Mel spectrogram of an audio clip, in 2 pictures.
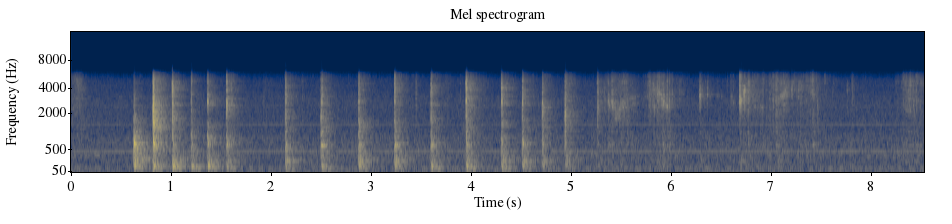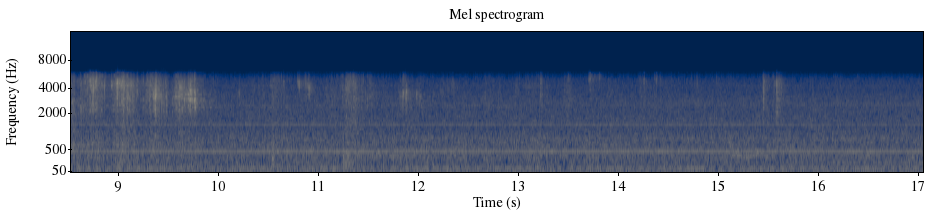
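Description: Hard-boiled egg shell being cracked and peeled by hand: a quick series of sharp taps for about four seconds, loudest at the start, then softer crackling of shell coming away until about ten seconds in.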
